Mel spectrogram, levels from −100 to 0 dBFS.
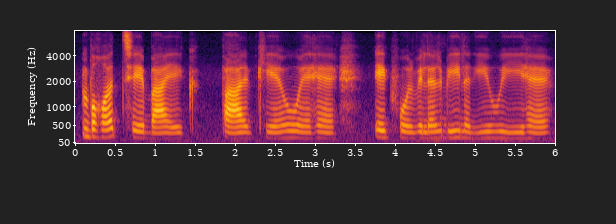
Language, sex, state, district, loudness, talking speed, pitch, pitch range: Hindi, female, Jharkhand, Ranchi, -20 LUFS, 140 wpm, 165 Hz, 155-170 Hz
